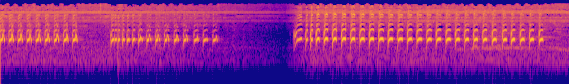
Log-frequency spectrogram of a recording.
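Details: Local wild zebra dove deep in a forest, singing: a fast run of short, hollow, bubbling coos, about three per second, in bursts split by a brief pause and a silent gap before a long steady series.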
